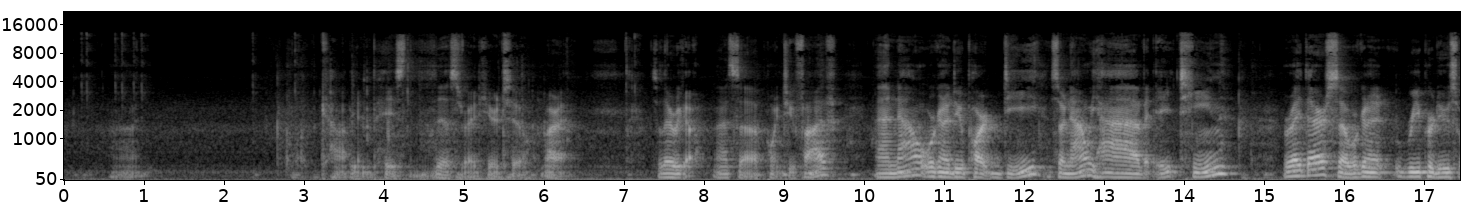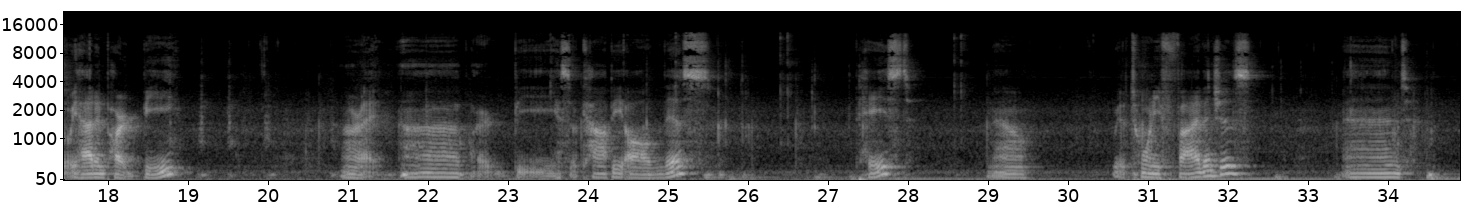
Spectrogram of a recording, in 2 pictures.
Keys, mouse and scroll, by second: 0.2 click, 0.6 click, 0.9 click, 2.8 click, 3.5 ctrl+c, 4.3 Escape, 4.7 Right, 4.9 Right, 5.2 Escape, 5.7 ctrl+v, 7.0 click, 9.3 scroll, 9.4-12.6 scroll down 89, 12.2 middle click, 12.6 scroll, 13.6-15.2 middle drag, 13.6-14.8 scroll down 10, 14.8 scroll, 14.8-15.2 scroll down 13, 15.3-18.7 scroll, 18.7-20.1 scroll up 39, 20.6-21.2 scroll down 21, 21.8 scroll, 24.9 click, 25.6 ctrl+c, 26.4 click, 27.2 ctrl+v, 28.5 click, 30.9-31.3 typing, 31.9 Return, 32.4 Up, 33.2 shift+Right, 33.4 shift+Right, 33.8-34.6 typing.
